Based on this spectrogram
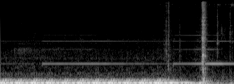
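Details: BMW E36 convertible, after swapping in new harness, cylinder 6 suspected: uneven, stumbling low idle with lumpy pulse before shutdown; misfire persists, harness not the cause, compression test next.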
